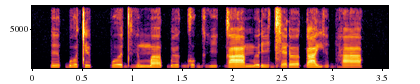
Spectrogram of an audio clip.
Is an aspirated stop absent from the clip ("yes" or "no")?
yes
